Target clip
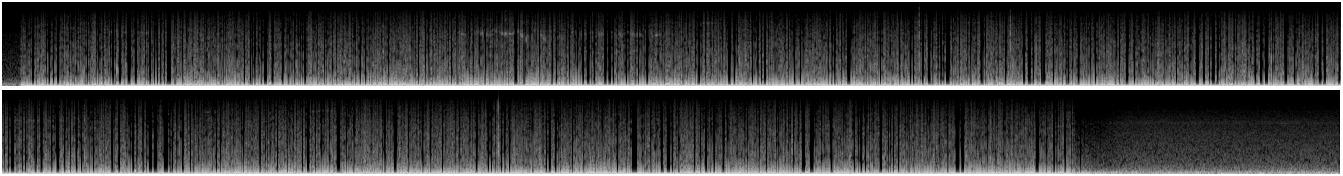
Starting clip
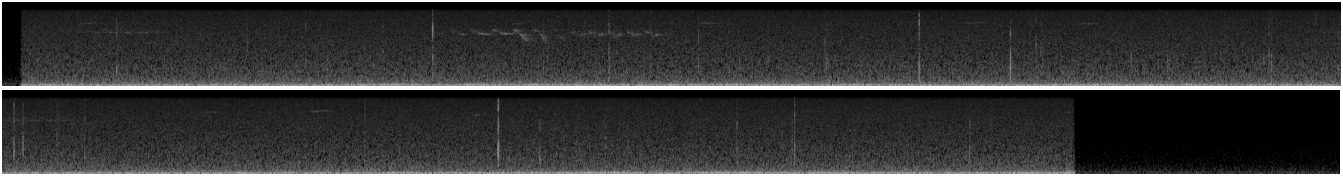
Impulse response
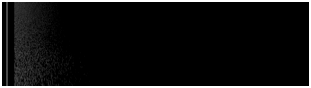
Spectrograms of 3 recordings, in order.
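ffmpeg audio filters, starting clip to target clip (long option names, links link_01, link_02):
-filter_complex "[0:a]asplit=2[link_01][link_02];[link_02]adelay=158,lowpass=frequency=1100:poles=1,volume=-13dB,asplit=2[link_03][link_04];[link_04]adelay=158,lowpass=frequency=1100:poles=1,volume=0.53,asplit=2[link_05][link_06];[link_06]adelay=158,lowpass=frequency=1100:poles=1,volume=0.53,asplit=2[link_07][link_08];[link_08]adelay=158,lowpass=frequency=1100:poles=1,volume=0.53,asplit=2[link_09][link_10];[link_10]adelay=158,lowpass=frequency=1100:poles=1,volume=0.53[link_11];[link_01][link_03][link_05][link_07][link_09][link_11]amix=inputs=6:normalize=0,aeval=exprs='0.596*(cos(1*acos(clip(val(0)/0.596,-1,1)))-cos(1*PI/2))+0.237*(cos(7*acos(clip(val(0)/0.596,-1,1)))-cos(7*PI/2))':channel_layout=same,aemphasis=mode=reproduction:type=bsi,dynaudnorm=framelen=220:gausssize=3:maxgain=8.5dB,asoftclip=type=hard:threshold=-18.5dB,volume=6dB"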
